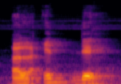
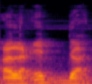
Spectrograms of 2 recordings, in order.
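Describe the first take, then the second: First: The vowel before the final h leans toward e. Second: The vowel before the final h is open a.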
